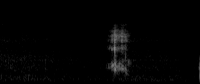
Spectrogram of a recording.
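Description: A single short crunching chomp, a recorded bite sound effect played once through the computer's speakers, about a second in.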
